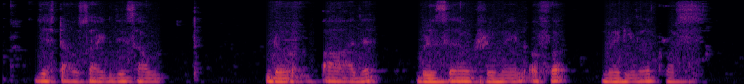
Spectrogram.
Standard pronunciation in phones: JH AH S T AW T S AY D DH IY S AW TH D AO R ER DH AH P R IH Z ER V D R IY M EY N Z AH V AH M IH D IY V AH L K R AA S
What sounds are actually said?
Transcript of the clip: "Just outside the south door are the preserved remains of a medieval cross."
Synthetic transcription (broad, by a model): JH AH S T AW T S AY D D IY S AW T D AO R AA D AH B R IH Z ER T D R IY M EY N AH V AH M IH D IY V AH L K R AA S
